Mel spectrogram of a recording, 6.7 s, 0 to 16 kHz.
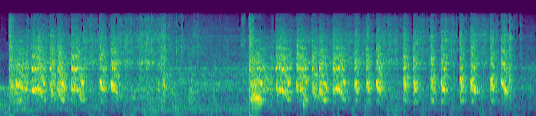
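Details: Nissan 300ZX (Z32) with suspected bad injectors. Uneven bursts of cranking that stop and start again during a long, hard start; it is unclear whether it catches.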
